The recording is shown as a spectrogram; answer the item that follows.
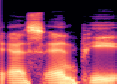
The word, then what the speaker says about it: SNP: These variations can come in a number of forms, but the most common variation is the single nucleotide polymorphism SNP, pronounced SNP representing a single difference in the individual units that make up DNA.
